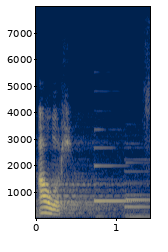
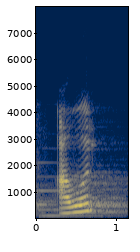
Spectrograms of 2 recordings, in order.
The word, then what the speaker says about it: hour: Okay, so example like an ass, an orange, an hour. So do note that the words hour, hair, honest begin with a vowel sound as the initial H is silent. Okay, here hour you can see, hour means 1 hour.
